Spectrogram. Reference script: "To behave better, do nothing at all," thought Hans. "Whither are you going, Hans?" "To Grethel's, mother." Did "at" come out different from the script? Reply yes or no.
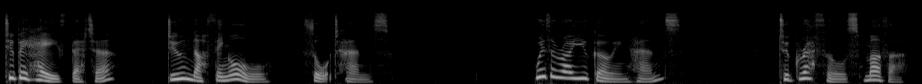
yes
